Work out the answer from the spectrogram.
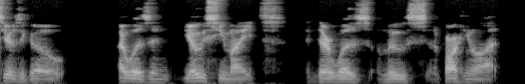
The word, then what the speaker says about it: Yosemite: It's Yosemite.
